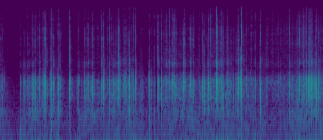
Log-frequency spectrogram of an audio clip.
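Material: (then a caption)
Cardboard. Long dark nails scratch the scale-patterned cardboard cover of a spiral-bound notebook resting on faux fur. The result is a quick, uneven run of dry, crunchy scrapes and crackles that center in the mid range, with short bright transients.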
